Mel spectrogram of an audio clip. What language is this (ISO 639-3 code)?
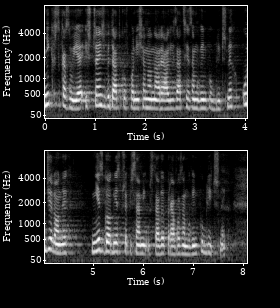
pol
